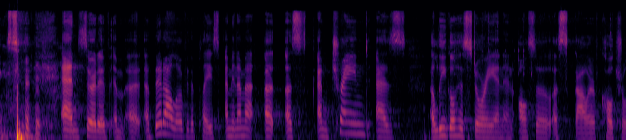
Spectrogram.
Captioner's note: chuckle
